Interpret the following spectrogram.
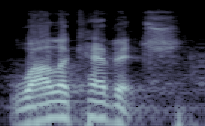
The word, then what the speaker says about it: Wallace: stand up please give it to us Wallace just like it says okay welcome to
